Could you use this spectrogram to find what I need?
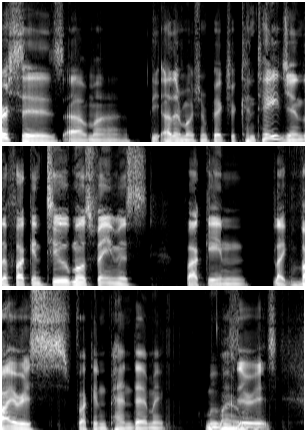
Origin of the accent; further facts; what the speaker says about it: Australia; I'm an Aussie boy right there, checking the dials every time.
